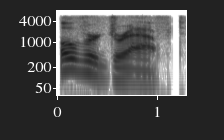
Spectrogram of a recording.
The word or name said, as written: overdraft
